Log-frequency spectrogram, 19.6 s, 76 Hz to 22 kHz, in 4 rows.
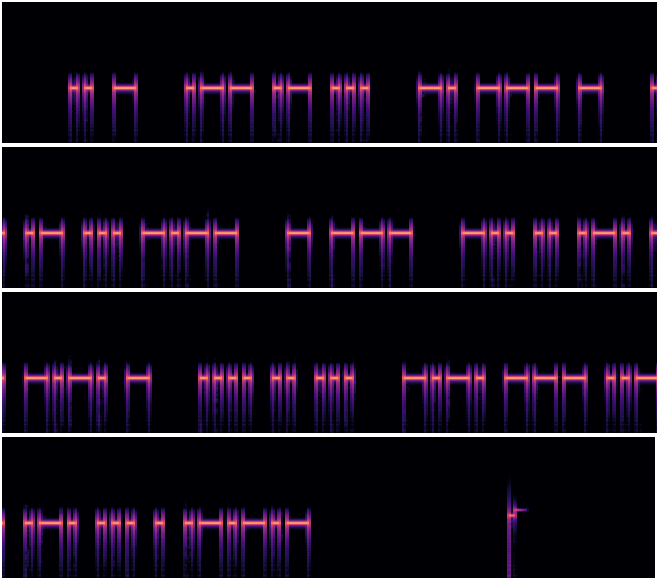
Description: Morse code, heard as a keyed tone, about 22 wpm, 700 Hz. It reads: IT WAS NOT EASY TO DIRECT HIS COURSE.
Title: Sentences from Top 1000 Words - Review Part 2 - 22wpm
